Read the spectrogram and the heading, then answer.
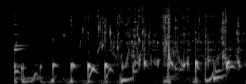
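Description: A drink is poured into a glass, with a quick run of gurgling glugs and splashy plops that rise in pitch as it fills. No one speaks.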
